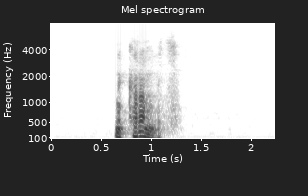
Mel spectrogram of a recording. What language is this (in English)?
Kabyle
